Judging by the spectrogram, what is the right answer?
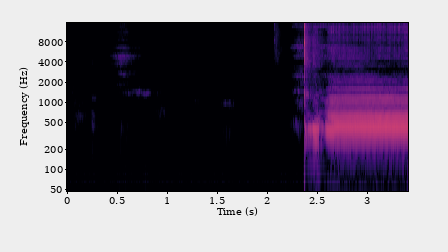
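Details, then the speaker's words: Advance M190 35W mini active speaker, flash-drive input, volume and bass at half: click at switch-on then loud steady buzzing hum with no bass; fault was a corroded, broken L jumper wire (audio IC replaced first without effect). "langsung berdengung ya teman-teman sekalian bisa didengar jadi ada suara mendengung nih"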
